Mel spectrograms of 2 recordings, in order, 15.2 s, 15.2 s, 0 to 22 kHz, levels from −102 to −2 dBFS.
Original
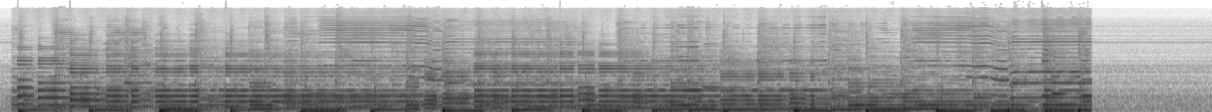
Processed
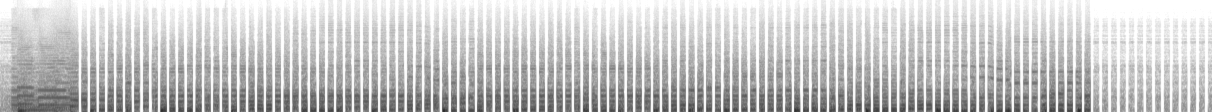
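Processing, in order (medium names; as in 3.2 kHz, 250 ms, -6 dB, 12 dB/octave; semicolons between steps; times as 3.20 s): crackling interface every 0.11 s, samples 2048, zero, from 0.97 s; slew-rate limiter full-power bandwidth 23 Hz; trim -7.5 dB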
